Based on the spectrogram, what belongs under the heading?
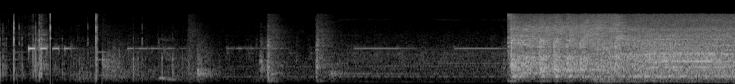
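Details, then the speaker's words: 2004 Honda Accord after replacing the PGM-FI main relay, which clicked during slow, dragging starts; mic outside with the hood open: brisk, even cranking that quickly catches and settles to a steady idle, no lag. "So here we go. Nice and smooth, no lag."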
